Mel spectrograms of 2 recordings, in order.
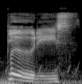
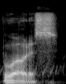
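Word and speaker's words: Boötes: Booties. Boötis. It says booties on the teleprompter. It's pronounced Boötis.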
